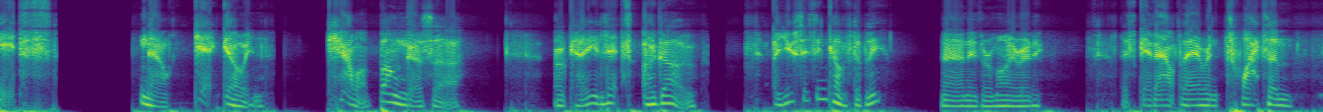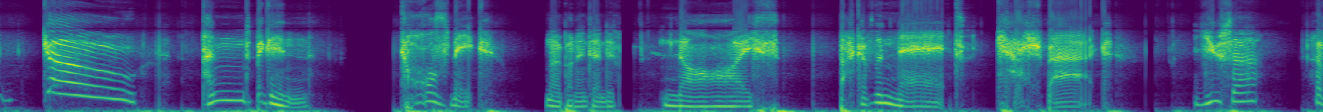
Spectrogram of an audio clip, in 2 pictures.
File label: Narration; Really Big Sky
